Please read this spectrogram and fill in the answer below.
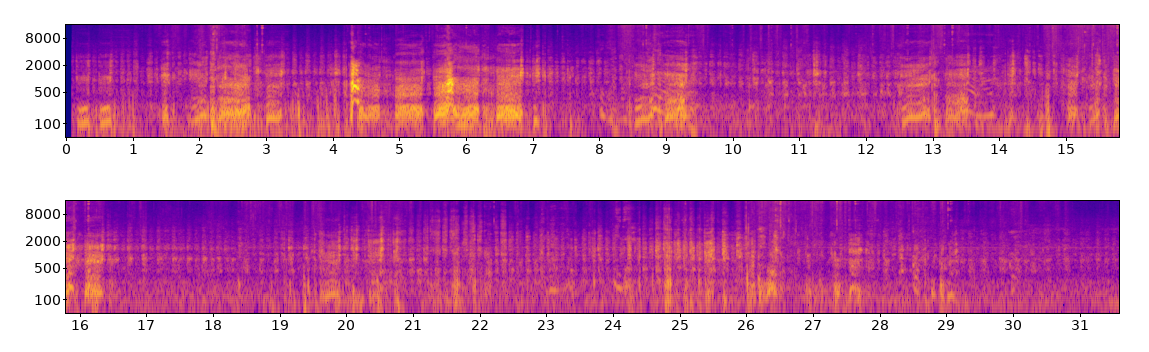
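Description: Two dogs, an American pit bull terrier and a Belgian Malinois mix, panting close to the microphone as they play rough and tug a rope toy. The sound comes in loud bouts with quieter gaps, and two sharp, loud sounds stand out about four and six seconds in.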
